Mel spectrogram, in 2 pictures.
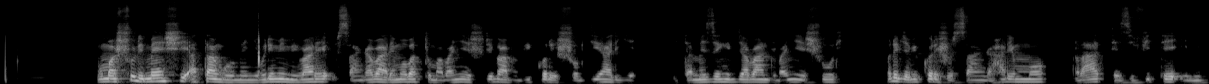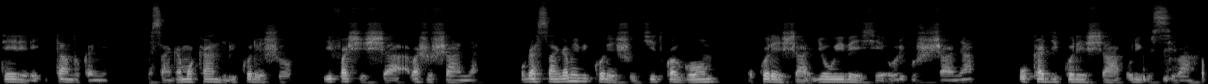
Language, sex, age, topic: Kinyarwanda, male, 25-35, education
